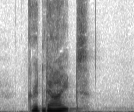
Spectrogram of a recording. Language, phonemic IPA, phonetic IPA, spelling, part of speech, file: English, /ɡʊd ˈnaɪt/, [ɡʊd̚ˈnäɪt], good night, phrase, En-uk-good night.ogg
- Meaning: 1. A farewell said in the evening or before going to sleep 2. Expressing incredulity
